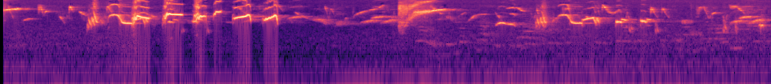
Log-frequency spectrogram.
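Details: Female Oriental magpie-robin singing, a song used to lure other magpie-robins into singing. Quick run of short, bright whistled notes near the start, a sharp rising sweep at four seconds, then looser chirps and slurred phrases to the end.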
